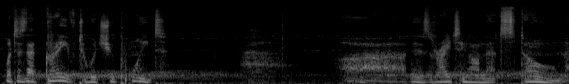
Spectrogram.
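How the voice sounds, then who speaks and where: An old miser in a radio play, intensely theatrical. His pitch swings widely and he takes his time over each phrase, leaning into dramatic pauses. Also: expressive, over loud music. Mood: fearful, sombre.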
